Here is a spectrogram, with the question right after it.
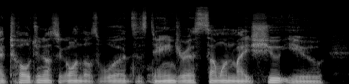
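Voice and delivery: ordinary delivery

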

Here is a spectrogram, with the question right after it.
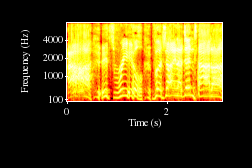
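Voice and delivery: play-acted very high, stretched-out, drawn-out scream. Retelling a scene from a B movie: imitating a guy screaming. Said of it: "you have a guy just screaming".

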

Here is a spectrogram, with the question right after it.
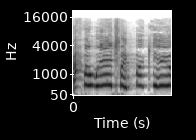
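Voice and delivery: very high, overjoyed, excited blurted outburst. Recounting hearing her show got picked up, retelling excited outburst. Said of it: "I said crazy things because I was so excited".

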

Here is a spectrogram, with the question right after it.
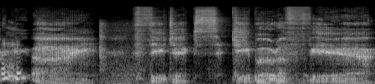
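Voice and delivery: rough, creaky, rasping sea-monster voice. Resuming a character's self-introduction during a game, in the Thetix Kraken voice. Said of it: "I forgot I was doing the Kraken voice for this one".

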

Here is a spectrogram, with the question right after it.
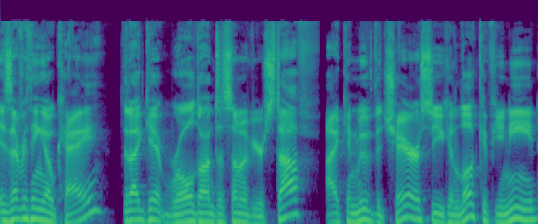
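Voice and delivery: plain reading voice

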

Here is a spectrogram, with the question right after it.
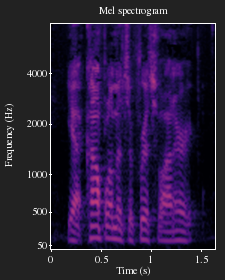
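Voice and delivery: ordinary delivery

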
